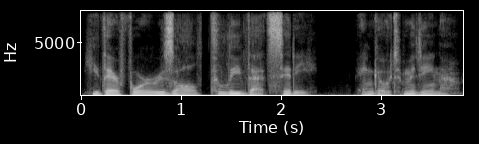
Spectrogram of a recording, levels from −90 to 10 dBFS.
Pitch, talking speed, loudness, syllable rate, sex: 105 Hz, 170 wpm, -19 LUFS, 5.9 syllables/s, male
